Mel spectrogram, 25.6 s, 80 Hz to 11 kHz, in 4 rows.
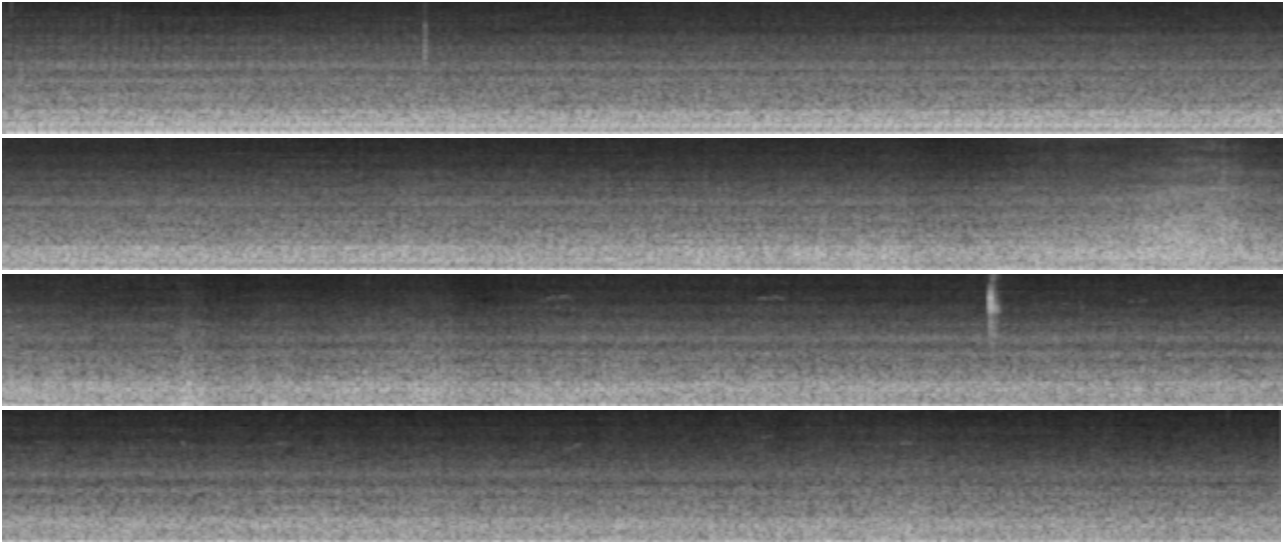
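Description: Honda NC750X's parallel-twin engine running steadily at cruising speed, with wind and road noise. About twelve seconds in, an oncoming minibus passes with a brief rising and falling rush.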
